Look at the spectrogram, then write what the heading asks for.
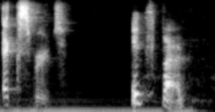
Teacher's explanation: our stress is at the very beginning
